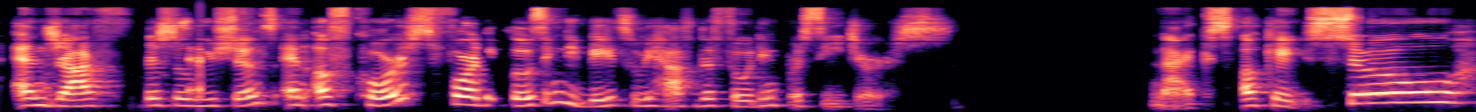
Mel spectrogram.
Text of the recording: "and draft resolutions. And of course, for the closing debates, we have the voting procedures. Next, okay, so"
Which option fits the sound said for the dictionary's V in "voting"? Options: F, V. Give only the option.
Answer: F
